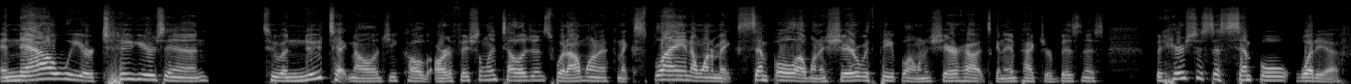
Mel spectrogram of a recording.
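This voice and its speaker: Lively intonation and an animated tone come through in a Southern US accent. The sound is dry and close with no echo, on a very clean recording with a silent background. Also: woman, fairly low pitch for a woman. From Arkansas, Pine Bluff. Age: 60s. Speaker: AI business owner, state task force member. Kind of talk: podcast interview.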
